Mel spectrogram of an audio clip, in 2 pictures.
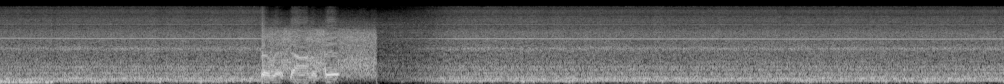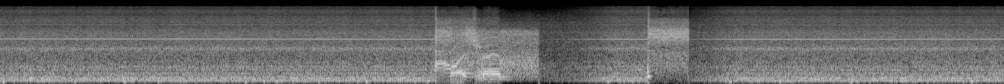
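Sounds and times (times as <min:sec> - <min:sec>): light aircraft engine drone: 0:00.0 - 0:20.0.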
